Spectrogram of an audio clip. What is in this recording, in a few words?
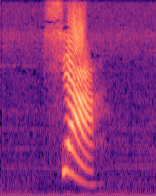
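"xia", Mandarin pinyin, fourth tone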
